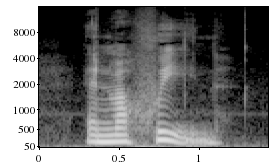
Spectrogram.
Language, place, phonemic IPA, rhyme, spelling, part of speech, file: Swedish, Gotland, /maˈɧiːn/, -iːn, maskin, noun, Sv-maskin.ogg
- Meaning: 1. machine 2. a load (of laundry)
